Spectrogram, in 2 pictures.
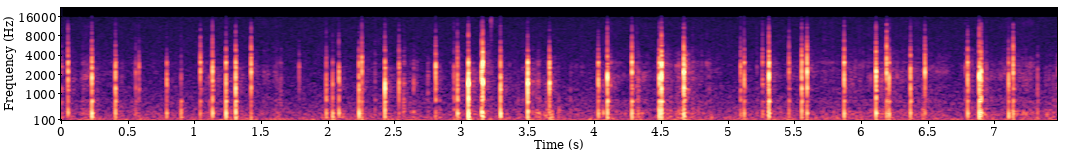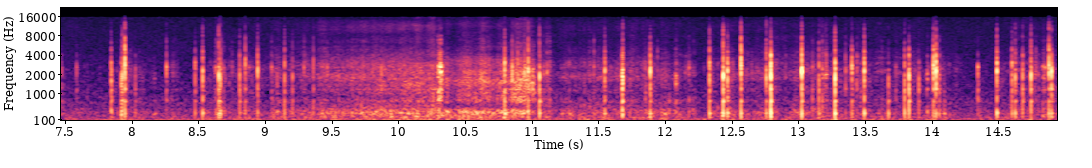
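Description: Long nails tap and scratch the sides of a small, hollow brown kraft cardboard box held in the hands. The result is a dense run of sharp, dry clicks that die away almost instantly, with a rougher, brighter scratching stretch around the ten-second mark.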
